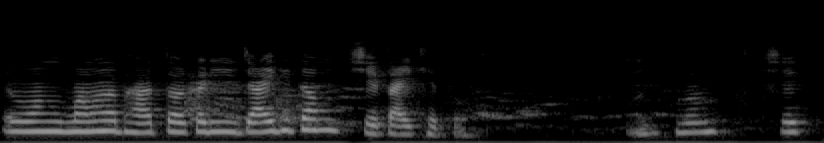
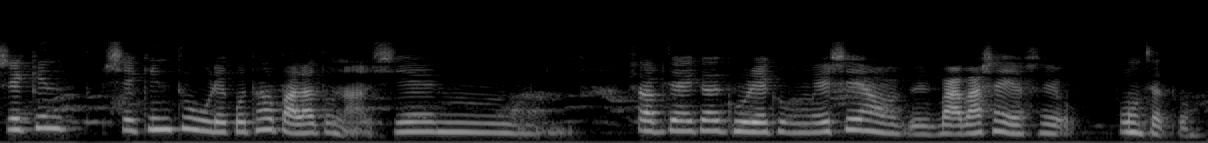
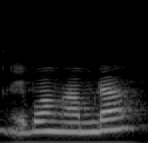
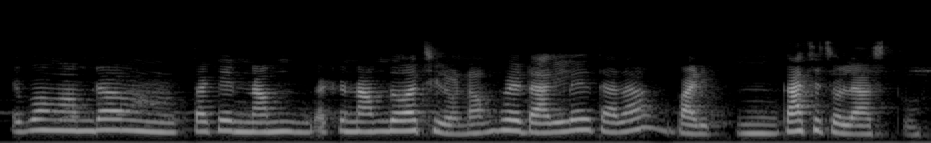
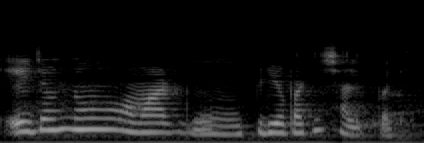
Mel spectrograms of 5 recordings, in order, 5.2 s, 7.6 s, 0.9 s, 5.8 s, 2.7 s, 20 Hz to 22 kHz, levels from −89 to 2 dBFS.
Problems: background sounds at intervals, continuous background conversations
